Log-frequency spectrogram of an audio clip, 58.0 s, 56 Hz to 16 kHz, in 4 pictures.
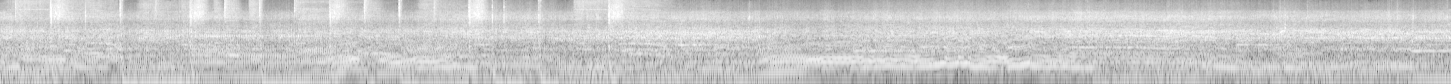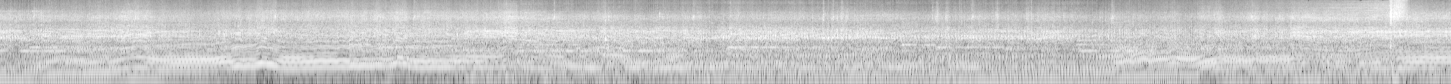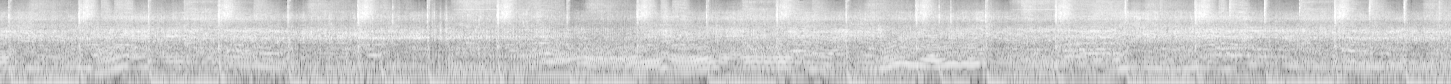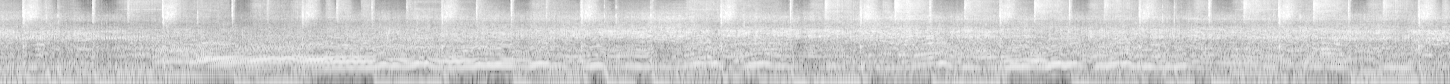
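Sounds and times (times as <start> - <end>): motocross bike engine revving: 0.0 - 58.0
music: 0.0 - 58.0.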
